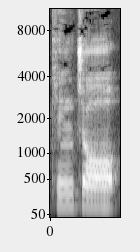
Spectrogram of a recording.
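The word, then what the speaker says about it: 緊張: 지금처럼 활을 당기는 상황에서 긴장하는 긴장의 긴초, 긴초. 앞 글자가 과자라 자랑할 과자, 과시하는 과자라서 과장하는, 발음은 고초, 고초.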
